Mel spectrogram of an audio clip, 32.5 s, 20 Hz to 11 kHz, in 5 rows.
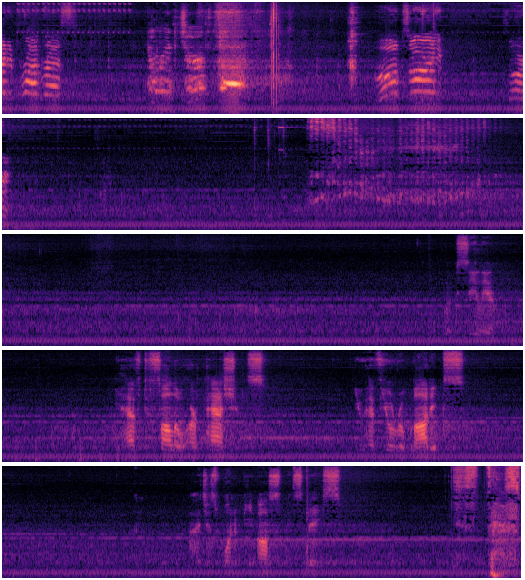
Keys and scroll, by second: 1.2 super+5, 11.9 super+5, 13.1 super+6, 18.4 Escape, 22.6 super+1, 27.2 super+2.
